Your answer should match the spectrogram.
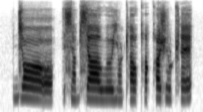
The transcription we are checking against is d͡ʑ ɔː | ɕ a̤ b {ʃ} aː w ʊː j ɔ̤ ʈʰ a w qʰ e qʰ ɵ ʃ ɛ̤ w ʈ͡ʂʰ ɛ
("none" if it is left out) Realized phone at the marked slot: ɕ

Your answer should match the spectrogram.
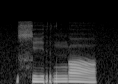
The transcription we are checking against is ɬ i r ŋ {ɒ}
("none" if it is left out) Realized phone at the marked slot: ɒ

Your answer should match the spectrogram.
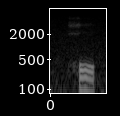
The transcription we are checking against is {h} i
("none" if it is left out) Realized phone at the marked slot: h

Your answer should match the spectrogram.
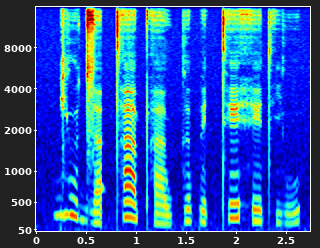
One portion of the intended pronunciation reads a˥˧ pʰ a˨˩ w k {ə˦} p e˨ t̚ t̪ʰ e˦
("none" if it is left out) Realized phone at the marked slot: ə˦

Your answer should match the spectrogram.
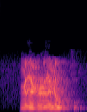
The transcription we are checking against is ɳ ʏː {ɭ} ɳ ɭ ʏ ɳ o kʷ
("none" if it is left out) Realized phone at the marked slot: none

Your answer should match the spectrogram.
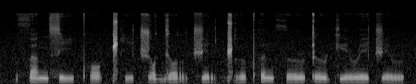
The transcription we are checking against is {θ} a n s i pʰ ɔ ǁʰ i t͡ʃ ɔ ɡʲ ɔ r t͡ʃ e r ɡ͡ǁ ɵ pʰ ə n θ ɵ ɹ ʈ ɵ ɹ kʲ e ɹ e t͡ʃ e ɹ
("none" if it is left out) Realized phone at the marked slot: θ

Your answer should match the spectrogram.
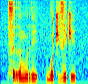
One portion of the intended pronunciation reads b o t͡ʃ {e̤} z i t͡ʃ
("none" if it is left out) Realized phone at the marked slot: e̤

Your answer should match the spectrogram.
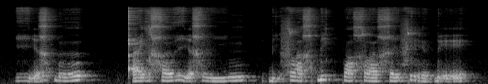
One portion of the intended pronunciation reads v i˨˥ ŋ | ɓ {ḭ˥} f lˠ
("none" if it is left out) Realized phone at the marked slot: ḭ˩˧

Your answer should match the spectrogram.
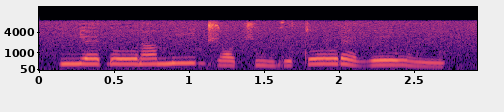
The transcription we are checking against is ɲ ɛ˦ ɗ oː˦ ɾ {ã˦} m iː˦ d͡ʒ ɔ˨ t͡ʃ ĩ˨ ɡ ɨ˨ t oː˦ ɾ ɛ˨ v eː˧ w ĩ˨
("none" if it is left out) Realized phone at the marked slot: ã˦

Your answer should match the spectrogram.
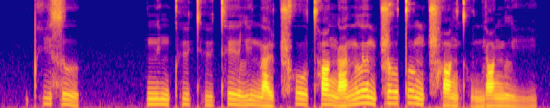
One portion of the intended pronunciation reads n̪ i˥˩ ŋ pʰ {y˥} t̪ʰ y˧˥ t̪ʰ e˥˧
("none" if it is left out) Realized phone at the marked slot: y˥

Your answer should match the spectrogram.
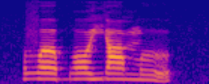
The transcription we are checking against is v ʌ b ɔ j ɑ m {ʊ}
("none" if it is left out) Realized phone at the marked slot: ʊ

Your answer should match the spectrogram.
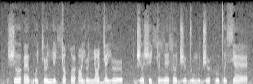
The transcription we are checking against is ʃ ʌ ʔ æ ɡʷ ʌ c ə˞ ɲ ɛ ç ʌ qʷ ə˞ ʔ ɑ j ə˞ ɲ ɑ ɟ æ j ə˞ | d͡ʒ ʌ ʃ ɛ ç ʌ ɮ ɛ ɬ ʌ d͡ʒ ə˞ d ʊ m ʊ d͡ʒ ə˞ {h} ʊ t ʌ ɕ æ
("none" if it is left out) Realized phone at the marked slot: h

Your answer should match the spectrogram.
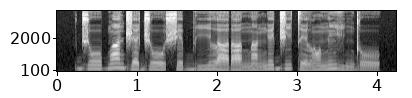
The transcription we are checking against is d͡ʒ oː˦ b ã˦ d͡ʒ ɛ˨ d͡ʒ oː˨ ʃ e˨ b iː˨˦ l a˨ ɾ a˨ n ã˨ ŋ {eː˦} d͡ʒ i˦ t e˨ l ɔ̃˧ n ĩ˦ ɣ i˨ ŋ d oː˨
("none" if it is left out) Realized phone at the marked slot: e˦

